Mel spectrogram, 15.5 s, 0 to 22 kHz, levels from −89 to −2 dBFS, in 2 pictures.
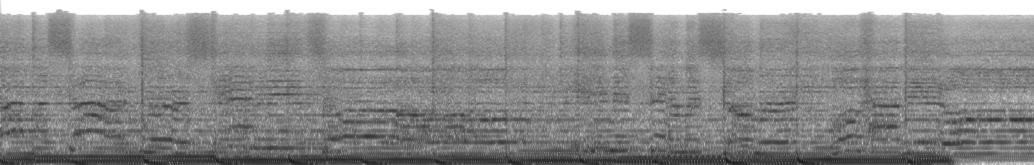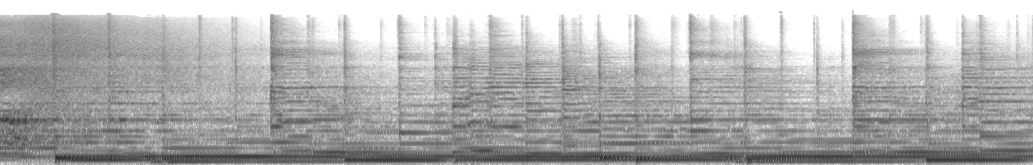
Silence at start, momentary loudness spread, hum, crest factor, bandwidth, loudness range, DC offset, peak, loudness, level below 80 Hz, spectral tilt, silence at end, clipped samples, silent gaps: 0 s; 9 LU; none; 14 dB; 16 kHz; 8 LU; under 0.1%; -6 dBFS; -21 LUFS; -28 dBFS; -4.5 dB/octave; 0 s; under 0.1%; none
